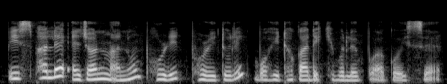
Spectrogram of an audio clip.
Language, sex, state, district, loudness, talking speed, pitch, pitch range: Assamese, female, Assam, Kamrup Metropolitan, -16 LUFS, 150 wpm, 225 Hz, 210-265 Hz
